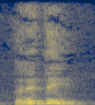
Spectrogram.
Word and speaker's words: writhing: अब है word रिदिंग, WRITHING। मेरे हिसाब से रिदिंग होगा और इस पर W साइलेंट होगा।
